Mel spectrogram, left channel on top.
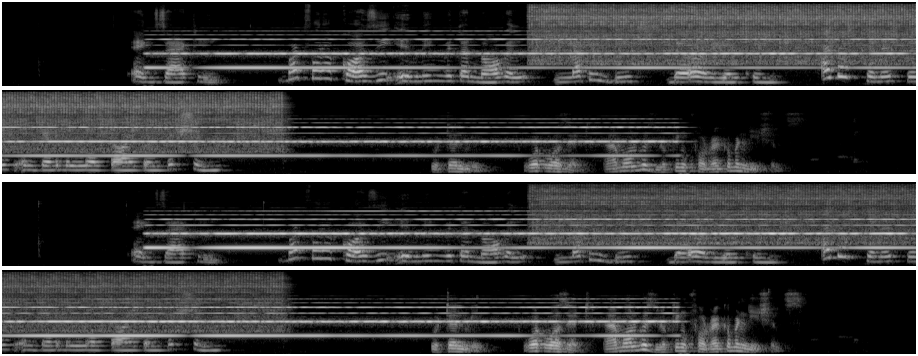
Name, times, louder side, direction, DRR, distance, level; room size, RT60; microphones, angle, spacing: voice 1, 1.3-2.2 2.8-7.8 8.2-11.4, left 4 dB, 35° left, 0.5 m, -30 dB
sound 1, 1.4-15.9, right 3 dB, 15° right, 0.4 m, -17 dB
Bicycle, 5.2-12.0, left 5 dB, 85° left, 2.0 m, -27 dB
voice 2, 13.4-14.0 14.4-17.1, right 4 dB, 75° right, 0.6 m, -30 dB
9.8 x 3.6 x 6.8 m
head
